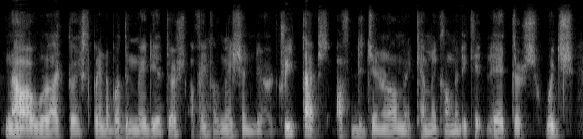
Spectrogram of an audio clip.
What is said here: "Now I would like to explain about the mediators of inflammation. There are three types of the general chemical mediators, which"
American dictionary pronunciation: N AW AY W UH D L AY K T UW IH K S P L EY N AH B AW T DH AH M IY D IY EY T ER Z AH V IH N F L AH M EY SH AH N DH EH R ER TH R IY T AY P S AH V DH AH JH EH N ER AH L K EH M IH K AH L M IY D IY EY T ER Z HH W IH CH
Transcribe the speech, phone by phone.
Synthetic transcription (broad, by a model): N AW AY W UH D L AY K T UW IH K S P L EY N AH B AW T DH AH M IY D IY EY T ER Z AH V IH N F AH M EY SH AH N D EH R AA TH R IY T AY P S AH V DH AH JH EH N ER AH L K EH M IH K AH L M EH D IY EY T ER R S W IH CH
